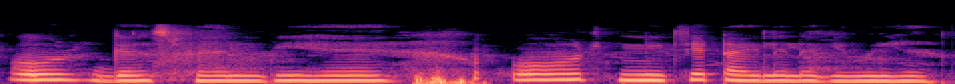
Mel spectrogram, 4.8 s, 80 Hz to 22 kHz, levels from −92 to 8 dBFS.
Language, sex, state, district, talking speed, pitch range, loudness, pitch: Hindi, female, Uttar Pradesh, Saharanpur, 140 wpm, 195-225 Hz, -13 LUFS, 205 Hz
